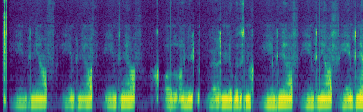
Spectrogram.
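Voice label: Reversed speech 1 - Produced by recording myself saying 'find me find me find me, come to the window but do not look' and reversed distorted in premier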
